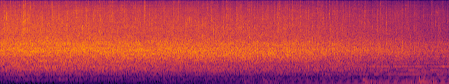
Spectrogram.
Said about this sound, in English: I wanted to thank the audience for coming out tonight for Seattle Arts and Lectures event, which always reminds us of how great it is to live in this city. Yeah. For a moment like this, and to please give a round of applause to Valeria Rousseau.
